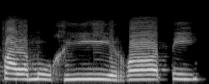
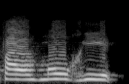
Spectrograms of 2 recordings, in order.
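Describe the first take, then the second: First: The vowel in "mu" is short. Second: The vowel in "mu" is drawn out long. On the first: The speaker calls it right. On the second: The speaker calls it wrong.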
